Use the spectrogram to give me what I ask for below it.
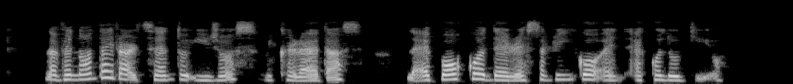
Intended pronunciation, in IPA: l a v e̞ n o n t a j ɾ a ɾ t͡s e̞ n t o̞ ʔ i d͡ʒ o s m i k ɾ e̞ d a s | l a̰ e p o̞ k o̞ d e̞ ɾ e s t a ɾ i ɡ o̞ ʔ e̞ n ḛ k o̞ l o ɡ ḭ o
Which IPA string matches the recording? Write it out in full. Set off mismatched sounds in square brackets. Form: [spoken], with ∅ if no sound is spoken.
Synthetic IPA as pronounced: l a v e̞ n o n t a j ɾ a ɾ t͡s e̞ n t o̞ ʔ i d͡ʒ o s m i k ɾ e̞ d a s | l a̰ e p o̞ k o̞ d e̞ ɾ e s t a ɾ i ɡ o̞ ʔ e̞ n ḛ k o̞ l o ɡ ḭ o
